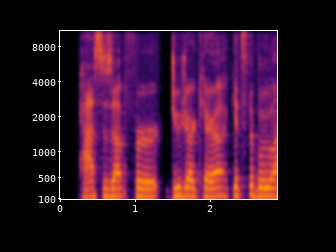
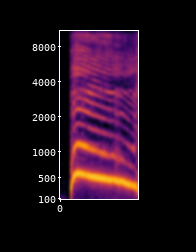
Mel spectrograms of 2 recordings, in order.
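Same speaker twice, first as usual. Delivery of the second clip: shouted woo; 8 dB louder than usual. Retold or imitated. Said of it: "says Aiden Kelly".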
